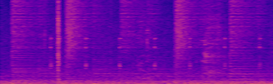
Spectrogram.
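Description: car interior road noise

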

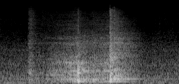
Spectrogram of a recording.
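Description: oven door opening

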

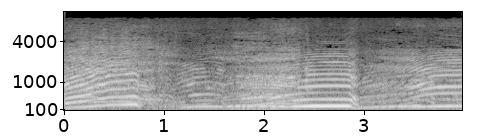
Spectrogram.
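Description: cow mooing sound effect

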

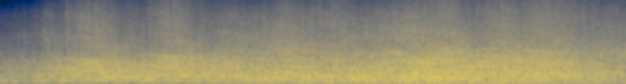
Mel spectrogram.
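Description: race car engine revving

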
